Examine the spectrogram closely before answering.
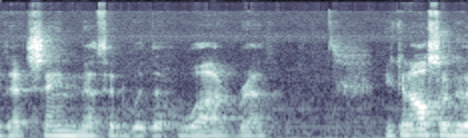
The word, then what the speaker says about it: huar: What you hear in the background is the huar breath. It's 2 syllables, hu, H-U, and the second syllable is ar, A-R.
